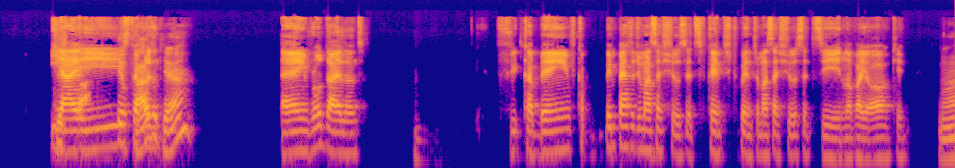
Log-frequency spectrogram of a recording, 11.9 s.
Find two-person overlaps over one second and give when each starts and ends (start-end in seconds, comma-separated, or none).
0.7-2.1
